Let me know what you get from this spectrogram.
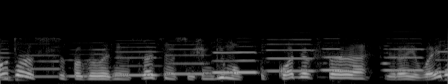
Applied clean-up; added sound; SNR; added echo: none; Wind instrument, woodwind instrument; 6 dB; none.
